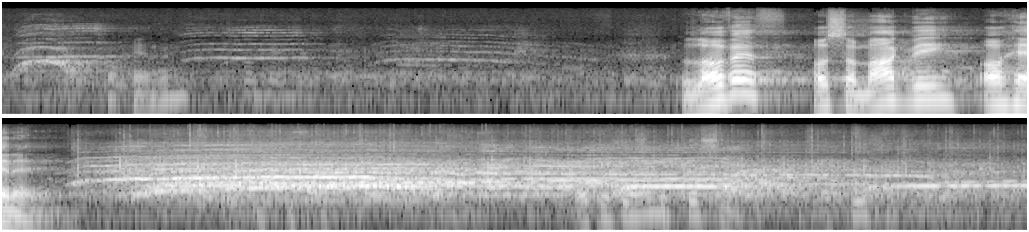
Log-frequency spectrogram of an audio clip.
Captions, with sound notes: Loveth Osamagdi Ohenhen. (audience applauds)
